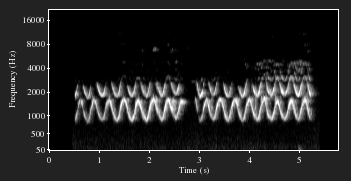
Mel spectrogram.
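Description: A lyrebird mimics a car alarm: a loud, rapidly warbling electronic wail in two long bursts separated by a brief pause, with no voices.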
